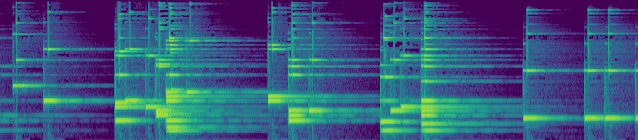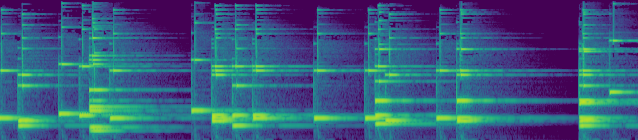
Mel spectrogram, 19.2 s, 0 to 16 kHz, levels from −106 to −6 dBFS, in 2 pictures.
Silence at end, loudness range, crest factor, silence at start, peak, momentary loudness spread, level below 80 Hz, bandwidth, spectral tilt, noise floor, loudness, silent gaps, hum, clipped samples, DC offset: 0 s; 4 LU; 22 dB; 0.2 s; -2 dBFS; 19 LU; -76 dBFS; 15.5 kHz; 0.5 dB/octave; -63 dBFS; -21 LUFS; none; none; under 0.1%; under 0.1%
